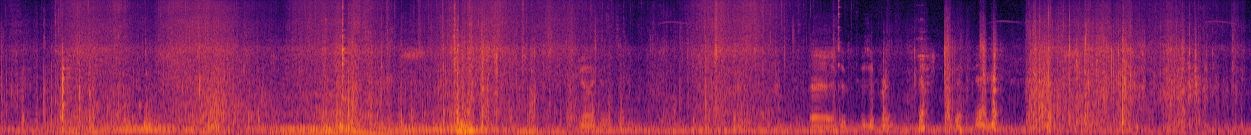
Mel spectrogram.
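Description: Branches rustle and snap as a shrub is pulled out by hand.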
